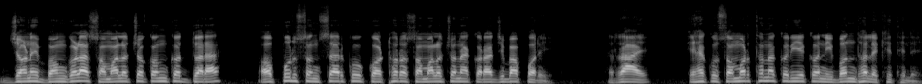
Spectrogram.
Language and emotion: Odia, neutral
